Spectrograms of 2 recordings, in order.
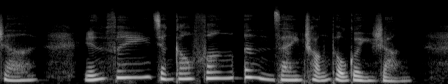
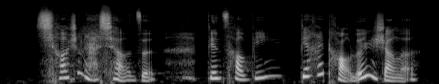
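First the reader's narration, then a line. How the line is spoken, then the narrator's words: Laughing. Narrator (Chinese): 高洁笑道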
